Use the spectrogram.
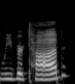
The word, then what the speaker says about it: Libertad: this annoyed me it's it's obviously pronounced libertad because it's it's you know like uh uh Latin America in pronunciation when I watched angre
